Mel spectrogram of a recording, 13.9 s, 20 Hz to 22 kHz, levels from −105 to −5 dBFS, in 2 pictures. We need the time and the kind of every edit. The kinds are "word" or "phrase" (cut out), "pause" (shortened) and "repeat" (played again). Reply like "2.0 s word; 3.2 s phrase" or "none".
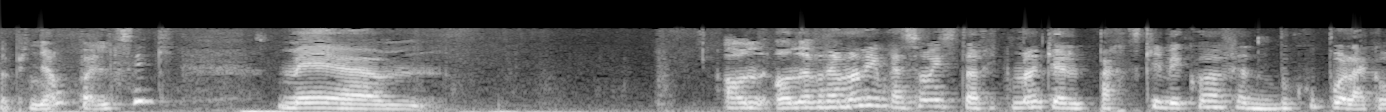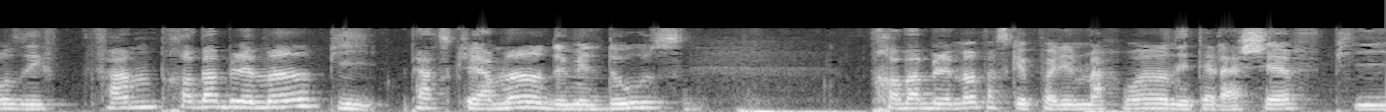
8.9 s pause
